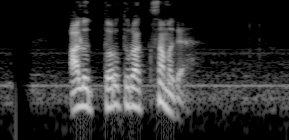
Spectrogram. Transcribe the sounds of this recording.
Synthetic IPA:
ɐlut̪ːɔɾɐt̪uɾɐksɐmɐɡɐ̰

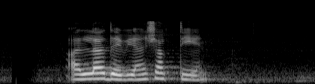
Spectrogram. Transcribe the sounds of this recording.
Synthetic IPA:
ɐ̰lːaːd̪eʋijanʃɐk̚t̪ijen

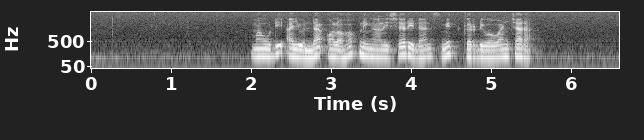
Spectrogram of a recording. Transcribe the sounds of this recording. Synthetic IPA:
maudiʔajundaʔɔlɔɦɔk̚niŋalisɛɾidansmit̪̚kɨrdiwawaɲt͡ʃaɾa

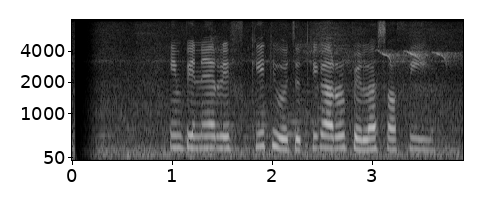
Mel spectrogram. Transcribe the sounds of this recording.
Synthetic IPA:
ʔimpinerifɡid̪̥i̤wud̥ʒ̥ṳt̪̚kekaɾob̥e̤lasɔfi

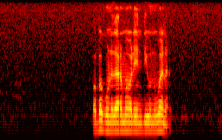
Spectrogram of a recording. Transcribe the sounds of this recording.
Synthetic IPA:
obəɡunəd̪aɾməʋəlend̪iunuʋənə̰

